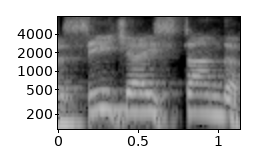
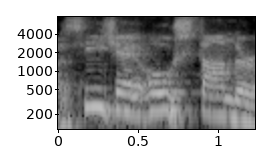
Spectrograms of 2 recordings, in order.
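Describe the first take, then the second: First: Said in the usual way. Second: "Ostander" said with an extra O sound in front of Stander; O'Driscoll's nickname. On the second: Retold or imitated. Host quoting O'Driscoll's nickname for his guest, "Ostander" with a lightly Irish O. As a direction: add an O to the start, "Ostander", the way O'Driscoll does it. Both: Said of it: "as Brian O'Driscoll calls him".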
